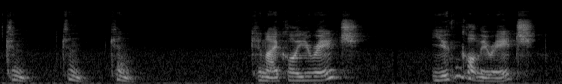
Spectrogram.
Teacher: can is so fast there, as if it has no vowels at all, just the K sound and the N sound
